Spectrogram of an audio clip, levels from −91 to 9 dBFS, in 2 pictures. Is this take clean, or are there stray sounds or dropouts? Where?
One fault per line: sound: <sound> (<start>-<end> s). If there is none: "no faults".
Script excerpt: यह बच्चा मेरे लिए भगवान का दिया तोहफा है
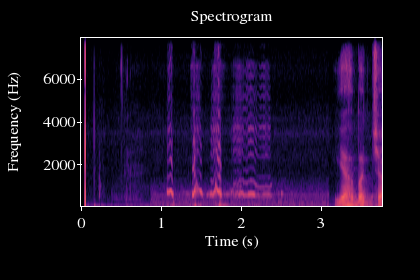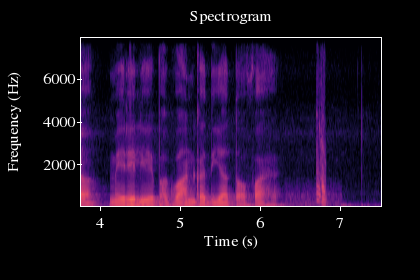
sound: bark (1.1-2.6 s)
sound: chirp (6.7-6.8 s)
